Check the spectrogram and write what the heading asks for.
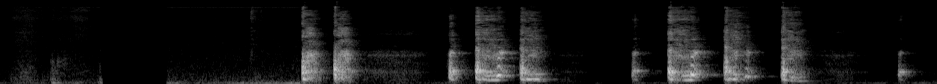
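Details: Several short, sharp, dry-sounding coughs from a girl in quick clusters with brief pauses, some like throat clearing.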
